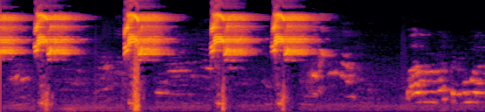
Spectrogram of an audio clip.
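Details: Black-capped lory from Papua calling loudly to provoke other birds: four raspy, harmonic squawks at uneven spacing, followed by a softer run of low warbling chatter.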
